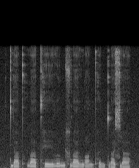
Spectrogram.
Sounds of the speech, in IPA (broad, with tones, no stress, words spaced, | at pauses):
t̪jä˨˩ pʰwä˥˨ t̪ʰe˨˦ɪ̯ lʊ˥˨ŋʂwä˥˨ lwɑ˥˨ŋpʰə˨˩nt̪wä˨˦ɕjä˥˨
